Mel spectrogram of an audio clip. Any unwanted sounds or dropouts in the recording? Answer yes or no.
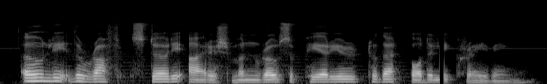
yes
